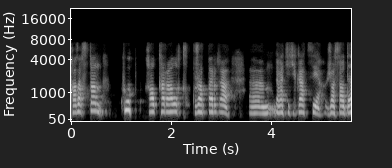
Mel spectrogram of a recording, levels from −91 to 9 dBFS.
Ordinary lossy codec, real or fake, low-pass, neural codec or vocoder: none; fake; 7.2 kHz; codec, 24 kHz, 1.2 kbps, DualCodec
